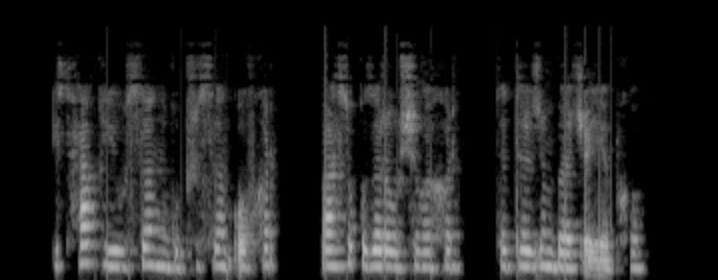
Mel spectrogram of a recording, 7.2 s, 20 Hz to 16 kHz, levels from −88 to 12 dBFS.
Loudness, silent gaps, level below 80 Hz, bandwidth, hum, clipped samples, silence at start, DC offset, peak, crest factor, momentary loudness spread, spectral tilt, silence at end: -24 LUFS; 2.80-3.19 s, 4.65-4.94 s; -62 dBFS; 10.5 kHz; none; under 0.1%; 0.5 s; under 0.1%; -6 dBFS; 20 dB; 12 LU; -5.5 dB/octave; 0.75 s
